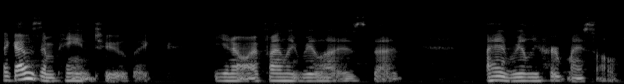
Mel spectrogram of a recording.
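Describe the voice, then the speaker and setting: A woman's voice: on the low side, steady tone, normal speed, gravelly, darkish tone, no echo, highs cut off. A woman telling a story casually to her viewers, chatty and full of fillers and laughs. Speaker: sound healer and card reader.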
